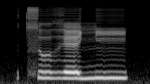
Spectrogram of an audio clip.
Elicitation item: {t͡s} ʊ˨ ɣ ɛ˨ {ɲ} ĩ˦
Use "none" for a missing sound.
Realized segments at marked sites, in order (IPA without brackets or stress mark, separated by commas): t͡s, ɲ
